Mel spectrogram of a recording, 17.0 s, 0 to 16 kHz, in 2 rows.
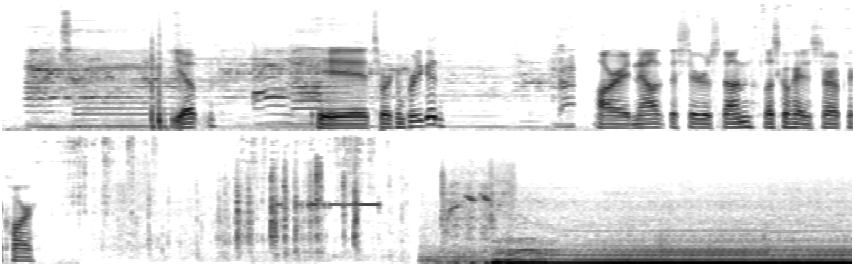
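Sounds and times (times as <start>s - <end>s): keys jangling: 7.2s - 12.5s
car engine cranking: 9.1s - 14.0s.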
